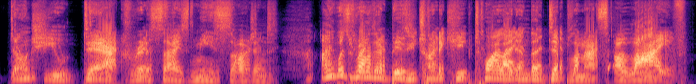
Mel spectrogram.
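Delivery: loud indignant outburst building up; angry rebuke. Acted. Changeling rebuking the sergeant for criticizing her, loud anger. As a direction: cut him down, furious and loud.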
